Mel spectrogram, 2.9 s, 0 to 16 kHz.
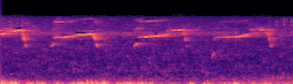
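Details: Bald eagles wrestling over a carp at a Minnesota nest, 4 July 2013. Rapid thin whistled chitters, rising and then falling in pitch, follow one another closely against strong low wind thumps.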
